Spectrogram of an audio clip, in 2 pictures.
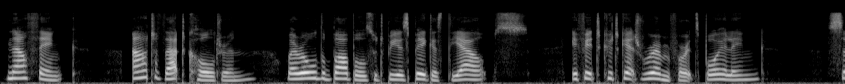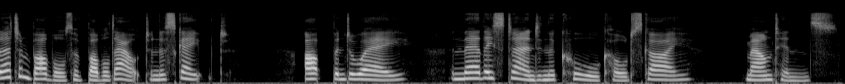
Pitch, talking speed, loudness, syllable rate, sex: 230 Hz, 155 wpm, -19 LUFS, 4.3 syllables/s, female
